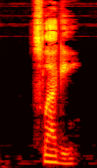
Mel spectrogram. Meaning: 1. Resembling or containing slag 2. Resembling or characteristic of a slag; slutty, promiscuous
- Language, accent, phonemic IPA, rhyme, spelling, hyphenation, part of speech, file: English, Australia, /ˈslæɡi/, -æɡi, slaggy, slag‧gy, adjective, En-au-slaggy.ogg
